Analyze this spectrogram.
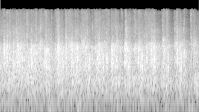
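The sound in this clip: Audience applause welcoming a distinguished speaker at a Commonwealth Club event, a dense, steady clapping that holds at an even level throughout.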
